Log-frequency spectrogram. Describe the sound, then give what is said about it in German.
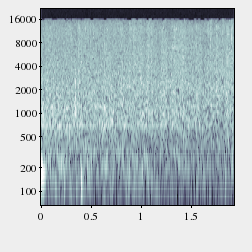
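Soft, steady rain falls at night in a continuous hiss, even and unbroken, with no voices or other distinct sounds. “Haben Sie den Regen schon gerochen?”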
